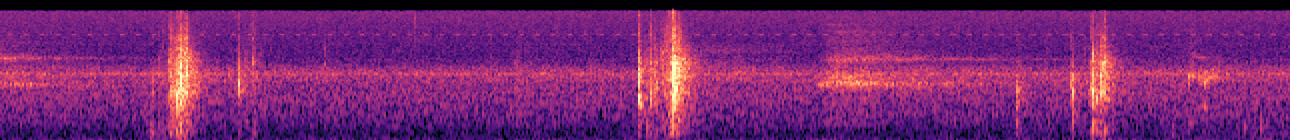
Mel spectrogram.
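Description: Objects knock and thump nearby.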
